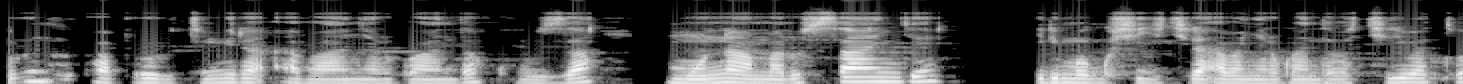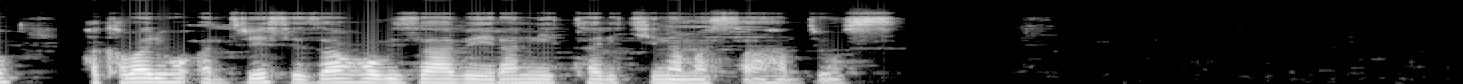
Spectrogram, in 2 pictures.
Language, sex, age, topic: Kinyarwanda, female, 18-24, finance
